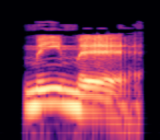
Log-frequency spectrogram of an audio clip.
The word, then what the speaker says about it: Mimir: The computer, called Mimir, pronounced Mimir, is considered by some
